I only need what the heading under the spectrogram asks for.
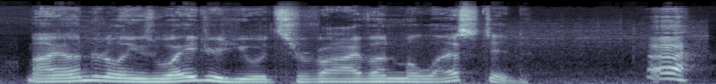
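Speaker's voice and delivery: loud, high villain taunt; booming villain. Acted. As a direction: boom it out like a demon lord. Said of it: "It's just".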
